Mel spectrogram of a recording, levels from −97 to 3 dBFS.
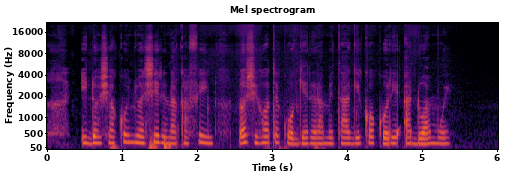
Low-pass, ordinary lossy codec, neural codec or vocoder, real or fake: none; none; none; real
